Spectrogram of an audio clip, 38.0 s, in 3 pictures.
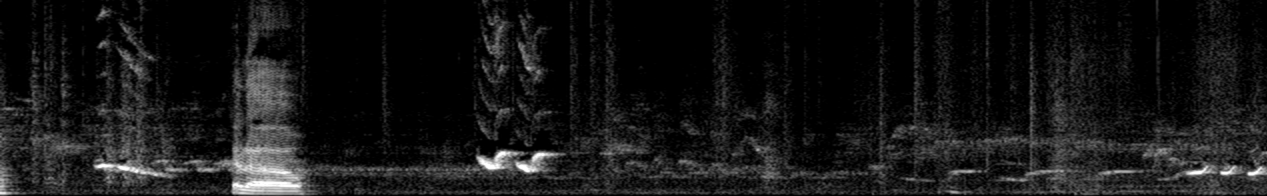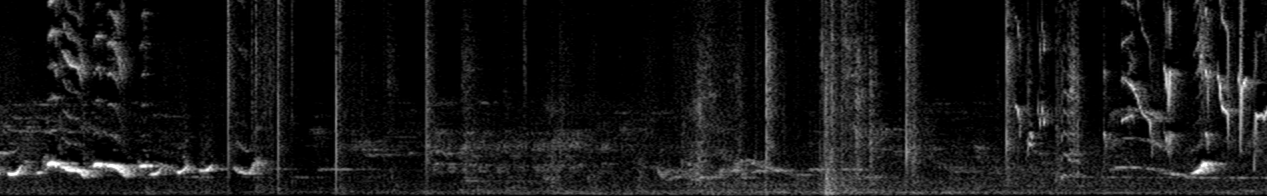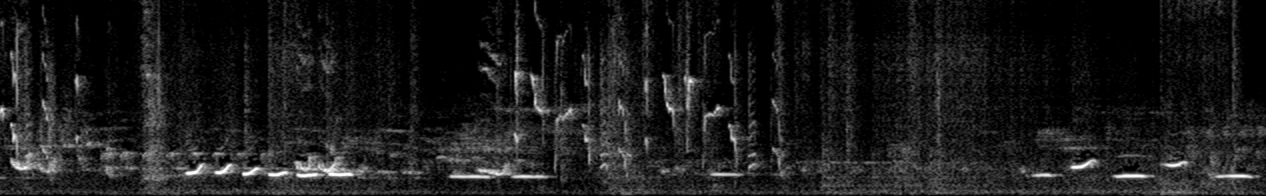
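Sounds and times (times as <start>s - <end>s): bird calling with whistled notes: 8.7s - 16.3s, 22.8s - 33.4s, 35.5s - 38.0s.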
